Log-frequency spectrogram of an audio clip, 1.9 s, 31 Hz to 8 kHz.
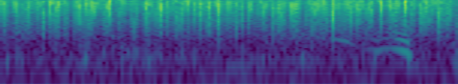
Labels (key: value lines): label: biophony, cascading saw
recorder: SoundTrap 600 or HydroMoth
